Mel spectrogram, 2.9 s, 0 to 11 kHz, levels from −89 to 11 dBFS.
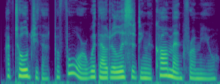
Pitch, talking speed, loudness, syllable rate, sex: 185 Hz, 225 wpm, -17 LUFS, 6.8 syllables/s, female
